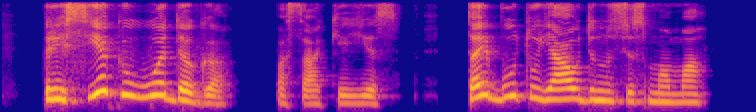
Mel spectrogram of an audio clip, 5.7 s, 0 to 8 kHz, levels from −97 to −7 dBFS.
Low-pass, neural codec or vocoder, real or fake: 7.2 kHz; none; real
